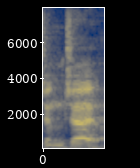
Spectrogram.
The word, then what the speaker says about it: Zhengzhou: It's called Zhengzhou Unchained, and you're probably reading it thinking it looks like it should say Zhengzhou or Zhengzhou Unchained, but it's pronounced Zhengzhou actually.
